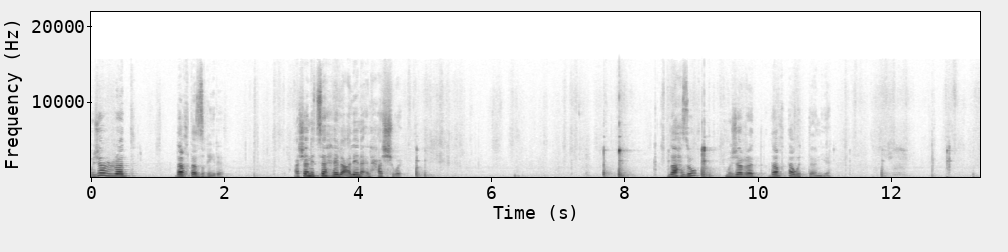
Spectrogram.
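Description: A rolling pin rolls over dough on a wooden board.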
